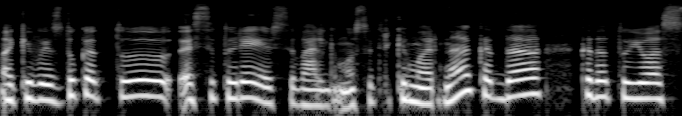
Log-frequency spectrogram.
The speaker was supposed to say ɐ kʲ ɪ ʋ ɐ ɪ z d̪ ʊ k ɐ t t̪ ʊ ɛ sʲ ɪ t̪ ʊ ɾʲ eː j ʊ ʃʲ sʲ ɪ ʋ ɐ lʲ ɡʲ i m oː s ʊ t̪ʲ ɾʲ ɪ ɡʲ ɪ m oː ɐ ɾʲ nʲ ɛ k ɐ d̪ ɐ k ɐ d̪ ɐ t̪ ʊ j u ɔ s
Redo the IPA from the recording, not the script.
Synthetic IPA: ɐ kʲ ɪ ʋ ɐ ɪ z d̪ ʊ k ɐ t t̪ ʊ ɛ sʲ ɪ t̪ ʊ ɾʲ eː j ʊ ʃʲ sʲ ɪ ʋ ɐ lʲ ɡʲ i m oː s ʊ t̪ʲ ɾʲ ɪ kʲ ɪ m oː ɐ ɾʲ nʲ ɛ k ɐ d̪ ɐ k ɐ d̪ ɐ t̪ ʊ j u ɔ s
